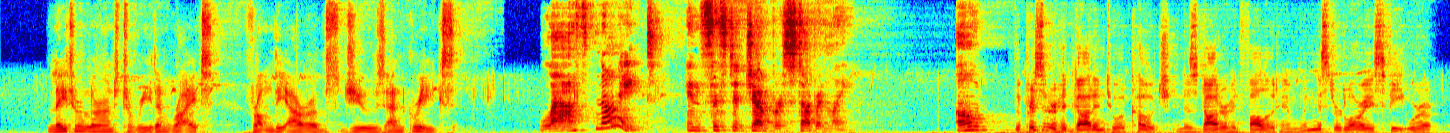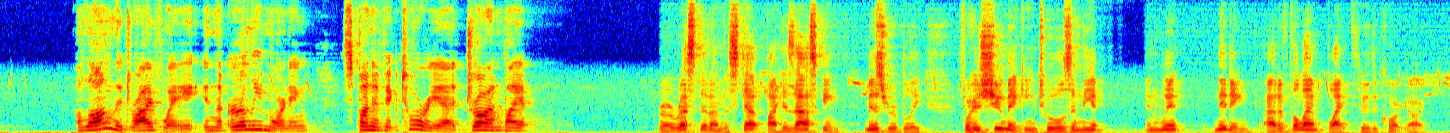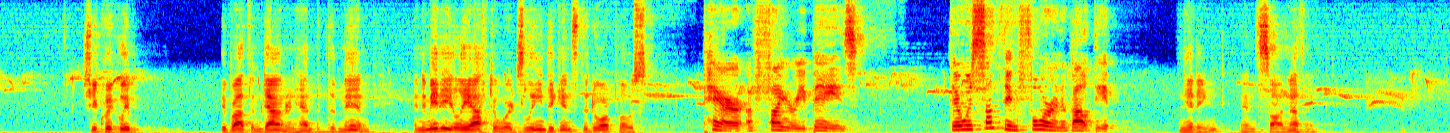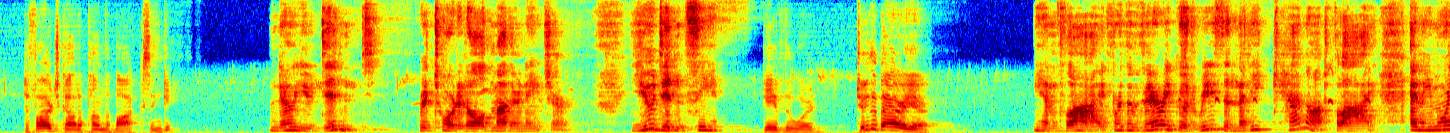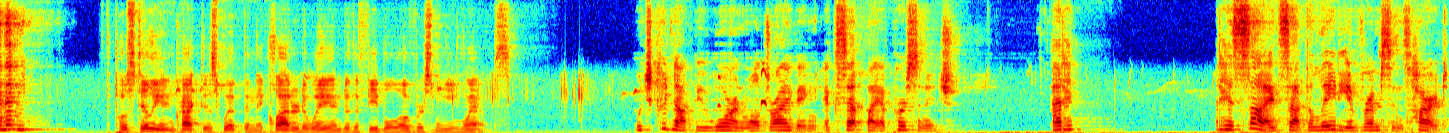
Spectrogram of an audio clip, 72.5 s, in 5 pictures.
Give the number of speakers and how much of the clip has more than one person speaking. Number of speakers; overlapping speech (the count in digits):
4, no overlap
